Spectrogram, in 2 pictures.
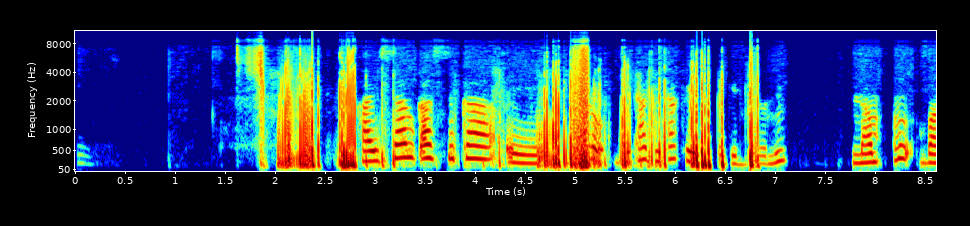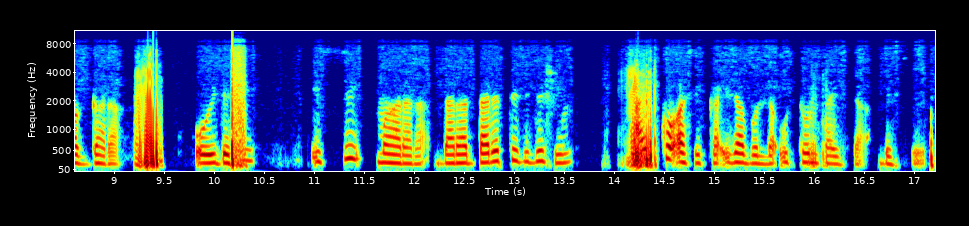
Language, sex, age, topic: Gamo, female, 25-35, government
